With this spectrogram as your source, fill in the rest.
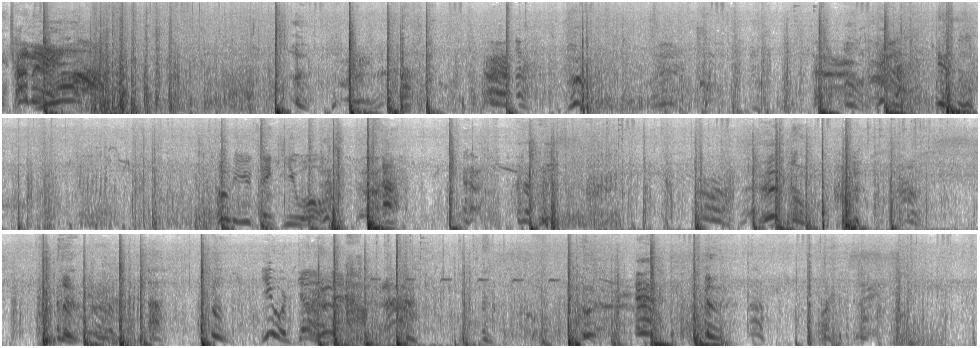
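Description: Fists thud heavily against bodies in a brawl.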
